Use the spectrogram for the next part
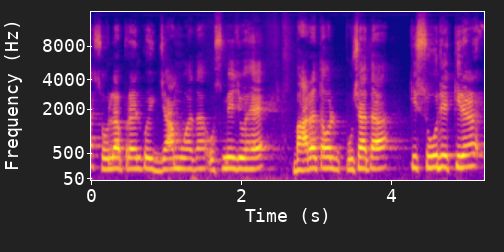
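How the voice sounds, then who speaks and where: An Indian woman teaches an online coaching class at an ordinary middle pitch. She repeats each point and answers her own questions, as in a recorded classroom lecture. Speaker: defence exam coaching teacher.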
